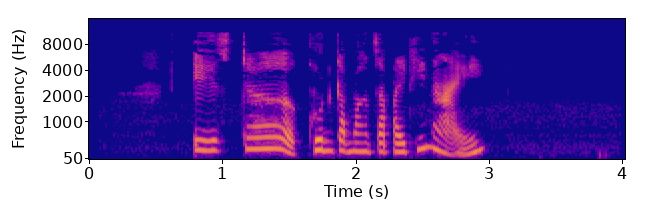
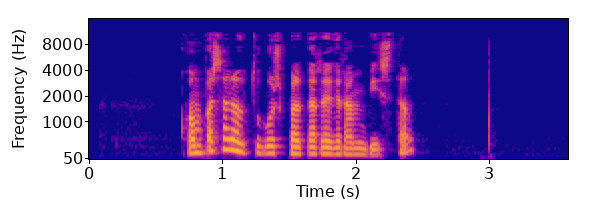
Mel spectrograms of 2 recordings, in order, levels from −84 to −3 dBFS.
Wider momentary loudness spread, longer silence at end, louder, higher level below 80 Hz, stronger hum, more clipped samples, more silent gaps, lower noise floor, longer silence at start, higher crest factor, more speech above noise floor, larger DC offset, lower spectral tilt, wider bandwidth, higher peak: about the same, 7 LU vs 7 LU; about the same, 1.05 s vs 1.15 s; second, -30 LUFS vs -22 LUFS; second, -82 dBFS vs -70 dBFS; neither; neither; neither; second, -69 dBFS vs -76 dBFS; about the same, 0.8 s vs 0.75 s; about the same, 18 dB vs 22 dB; second, 39 dB vs 55 dB; neither; about the same, -4.5 dB/octave vs -4.5 dB/octave; about the same, 11.5 kHz vs 11.5 kHz; second, -14 dBFS vs -2 dBFS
